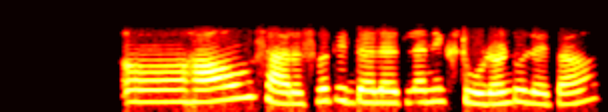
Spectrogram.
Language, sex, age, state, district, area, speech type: Goan Konkani, female, 18-30, Goa, Bardez, urban, conversation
